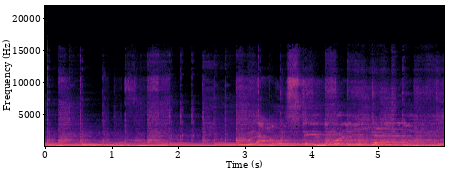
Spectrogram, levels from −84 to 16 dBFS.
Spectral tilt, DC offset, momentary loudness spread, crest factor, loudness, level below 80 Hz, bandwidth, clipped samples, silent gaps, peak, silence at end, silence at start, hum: -7 dB/octave; under 0.1%; 4 LU; 14 dB; -21 LUFS; -24 dBFS; 14 kHz; under 0.1%; none; -6 dBFS; 0 s; 0 s; none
